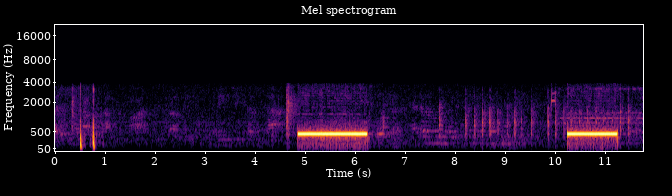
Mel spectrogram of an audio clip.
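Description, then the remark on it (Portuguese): Steady telephone line tones while a call is transferred back to the city hall switchboard operator: two long, loud, flat beeps at a fixed mid pitch, each about a second and a half, separated by faint clicks and muffled line noise. “Vou te voltar na telefonista, tá?”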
